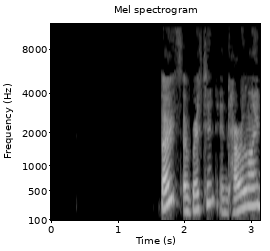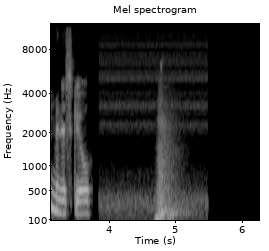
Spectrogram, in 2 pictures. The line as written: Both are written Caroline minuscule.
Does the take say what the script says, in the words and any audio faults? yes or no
no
